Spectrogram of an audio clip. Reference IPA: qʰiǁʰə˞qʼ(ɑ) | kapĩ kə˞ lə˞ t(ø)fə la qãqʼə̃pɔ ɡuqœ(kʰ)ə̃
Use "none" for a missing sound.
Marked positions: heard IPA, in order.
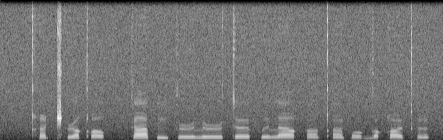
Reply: ɔ, œ, kʰ

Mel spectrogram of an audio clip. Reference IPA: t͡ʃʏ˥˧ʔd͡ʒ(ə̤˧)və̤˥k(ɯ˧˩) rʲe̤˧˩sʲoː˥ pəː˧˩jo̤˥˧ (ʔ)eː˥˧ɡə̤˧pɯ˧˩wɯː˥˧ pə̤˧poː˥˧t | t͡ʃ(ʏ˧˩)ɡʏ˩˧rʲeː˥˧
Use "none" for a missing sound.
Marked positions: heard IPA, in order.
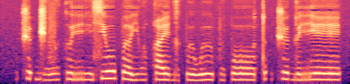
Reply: ə̤˧˩, ɯ˧˩, q, ʏ˥˧

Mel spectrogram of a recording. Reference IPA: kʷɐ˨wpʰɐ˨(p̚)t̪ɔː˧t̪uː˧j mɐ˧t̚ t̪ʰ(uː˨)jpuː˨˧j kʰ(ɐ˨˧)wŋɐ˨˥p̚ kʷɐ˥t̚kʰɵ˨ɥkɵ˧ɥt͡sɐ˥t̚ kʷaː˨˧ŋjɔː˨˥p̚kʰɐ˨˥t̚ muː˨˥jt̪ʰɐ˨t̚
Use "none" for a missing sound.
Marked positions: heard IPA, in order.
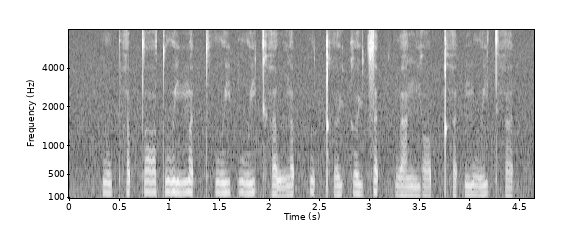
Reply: p̚, uː˨˧, ɐ˨˩

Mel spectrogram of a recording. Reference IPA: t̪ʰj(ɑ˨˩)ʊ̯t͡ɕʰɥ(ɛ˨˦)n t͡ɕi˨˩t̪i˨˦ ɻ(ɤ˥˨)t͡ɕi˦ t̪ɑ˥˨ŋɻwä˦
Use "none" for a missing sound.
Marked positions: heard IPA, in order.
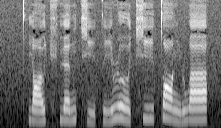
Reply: ɑ˨˦, ɛ˨˦, ɤ˥˨

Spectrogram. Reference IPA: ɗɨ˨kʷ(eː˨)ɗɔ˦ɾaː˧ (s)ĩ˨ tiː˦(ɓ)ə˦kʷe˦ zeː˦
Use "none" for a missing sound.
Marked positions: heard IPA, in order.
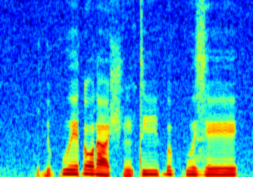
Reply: eː˦, ʃ, ɓ

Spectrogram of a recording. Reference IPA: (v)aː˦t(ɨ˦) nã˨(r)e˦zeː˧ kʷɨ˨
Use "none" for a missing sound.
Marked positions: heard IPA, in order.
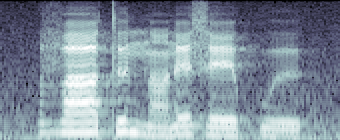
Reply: v, ɨ˦, ɾ

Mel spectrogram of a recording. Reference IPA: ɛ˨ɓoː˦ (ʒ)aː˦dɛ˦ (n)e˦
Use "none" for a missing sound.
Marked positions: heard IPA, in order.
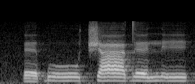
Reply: t͡ʃ, n

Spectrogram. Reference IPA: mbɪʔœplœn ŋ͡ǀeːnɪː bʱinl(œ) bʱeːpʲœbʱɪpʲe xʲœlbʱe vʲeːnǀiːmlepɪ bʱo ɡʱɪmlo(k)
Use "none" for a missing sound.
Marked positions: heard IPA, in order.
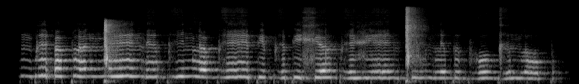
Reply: œ, p

